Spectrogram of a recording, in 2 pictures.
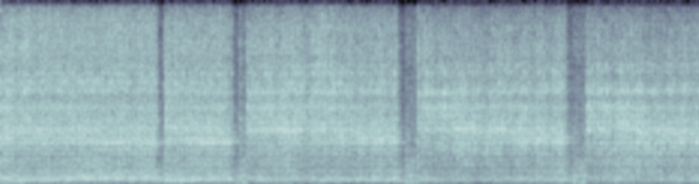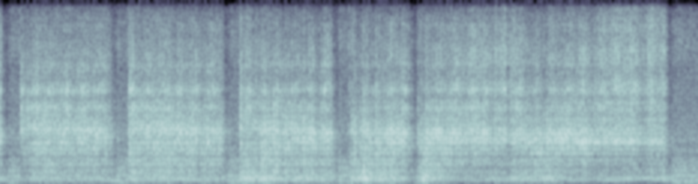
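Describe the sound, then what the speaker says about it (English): Ball gouge scraping waste wood from a handmade picture frame, a steady rasping, rubbing sound in close, repeated strokes with short pauses between passes, with no talk. "I want to remove some of this waste here. Just grab a ball gouge."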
